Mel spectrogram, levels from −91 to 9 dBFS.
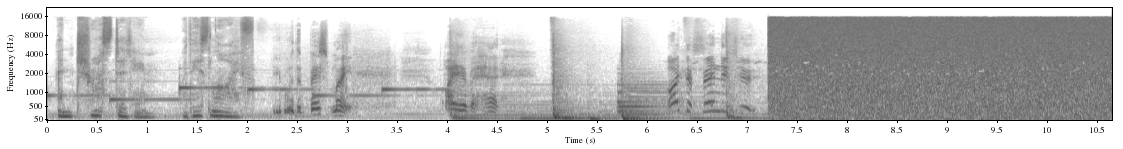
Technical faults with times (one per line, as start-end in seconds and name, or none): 7.21-10.65 wrong sample width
